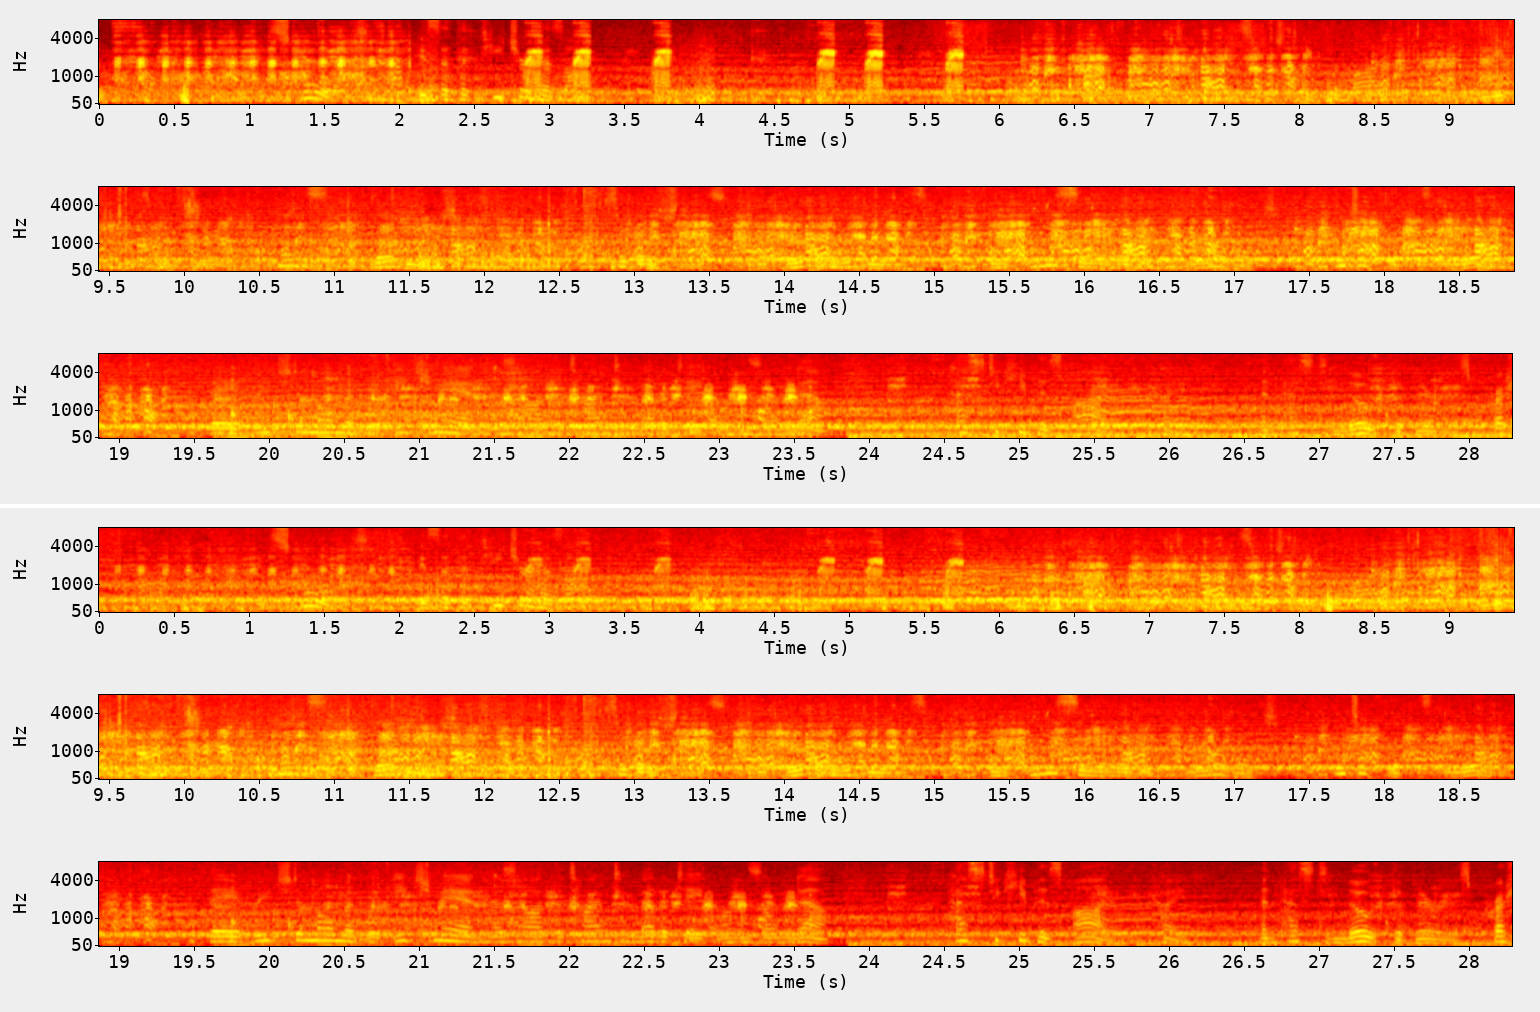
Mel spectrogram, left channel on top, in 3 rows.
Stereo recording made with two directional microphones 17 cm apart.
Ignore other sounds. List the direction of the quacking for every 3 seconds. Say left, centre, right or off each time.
left, left, centre, right, centre, left, left, left, left, left.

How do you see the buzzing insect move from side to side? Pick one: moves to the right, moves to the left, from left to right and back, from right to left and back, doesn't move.
moves to the left.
